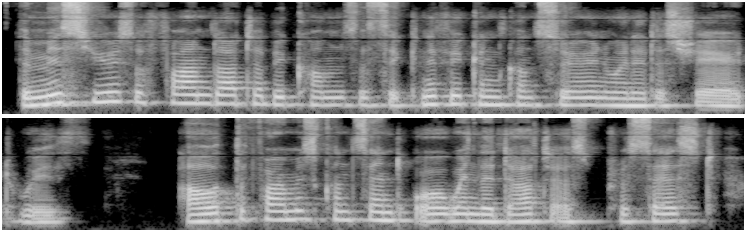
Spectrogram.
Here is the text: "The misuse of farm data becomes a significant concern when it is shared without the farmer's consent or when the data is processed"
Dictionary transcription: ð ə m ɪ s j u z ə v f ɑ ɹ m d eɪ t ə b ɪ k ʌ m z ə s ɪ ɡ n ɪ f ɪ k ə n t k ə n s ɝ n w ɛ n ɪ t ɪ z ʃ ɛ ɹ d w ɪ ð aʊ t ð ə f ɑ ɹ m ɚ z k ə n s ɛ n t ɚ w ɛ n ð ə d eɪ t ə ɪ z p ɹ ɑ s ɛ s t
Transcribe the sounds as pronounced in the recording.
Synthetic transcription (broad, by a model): ð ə m ɪ s j u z ə v f ɑ ɹ m d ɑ t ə b ɪ k ʌ m z ə s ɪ ɡ n ɪ f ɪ k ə n k ə n s ɝ n w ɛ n ɪ t ɪ z ʃ ɛ ɹ d w ɪ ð aʊ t ð ə f ɑ ɹ m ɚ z k ə n s ɛ n t ɚ w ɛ n ð ə d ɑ t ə ɪ z p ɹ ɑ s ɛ s t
